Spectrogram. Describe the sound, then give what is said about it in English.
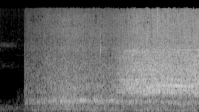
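A large crowd, including mounted police officers, roars and claps after a brief silence as comedian Joe Mandy marches out at the opening of his album; the dense wash of cheering swells steadily louder and continues without a break. “The horse cops are clapping.”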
